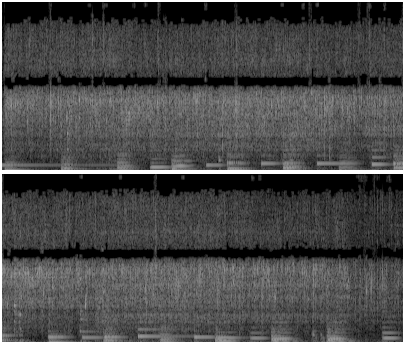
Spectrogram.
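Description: Cherry tomatoes, mushroom caps and asparagus sizzling steadily in hot oil in a ridged grill pan.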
